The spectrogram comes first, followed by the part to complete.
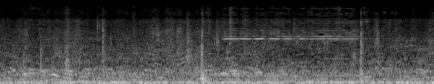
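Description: Indistinct voices of a group of people talking over a constant low rumble. A high, thin, broken tone sounds from about halfway through for a second and a half.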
